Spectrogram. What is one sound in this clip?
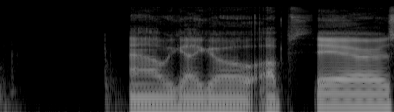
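A man speaks loudly and drawn out, close into a microphone.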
